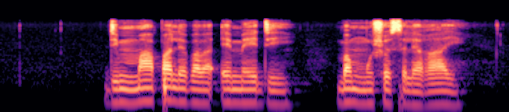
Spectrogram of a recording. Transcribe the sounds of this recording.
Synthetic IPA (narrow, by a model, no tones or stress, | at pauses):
dim̩mapʼalɪbabaʔɛmedi | bam̩muʃɔsɪlɪɣaːɪ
